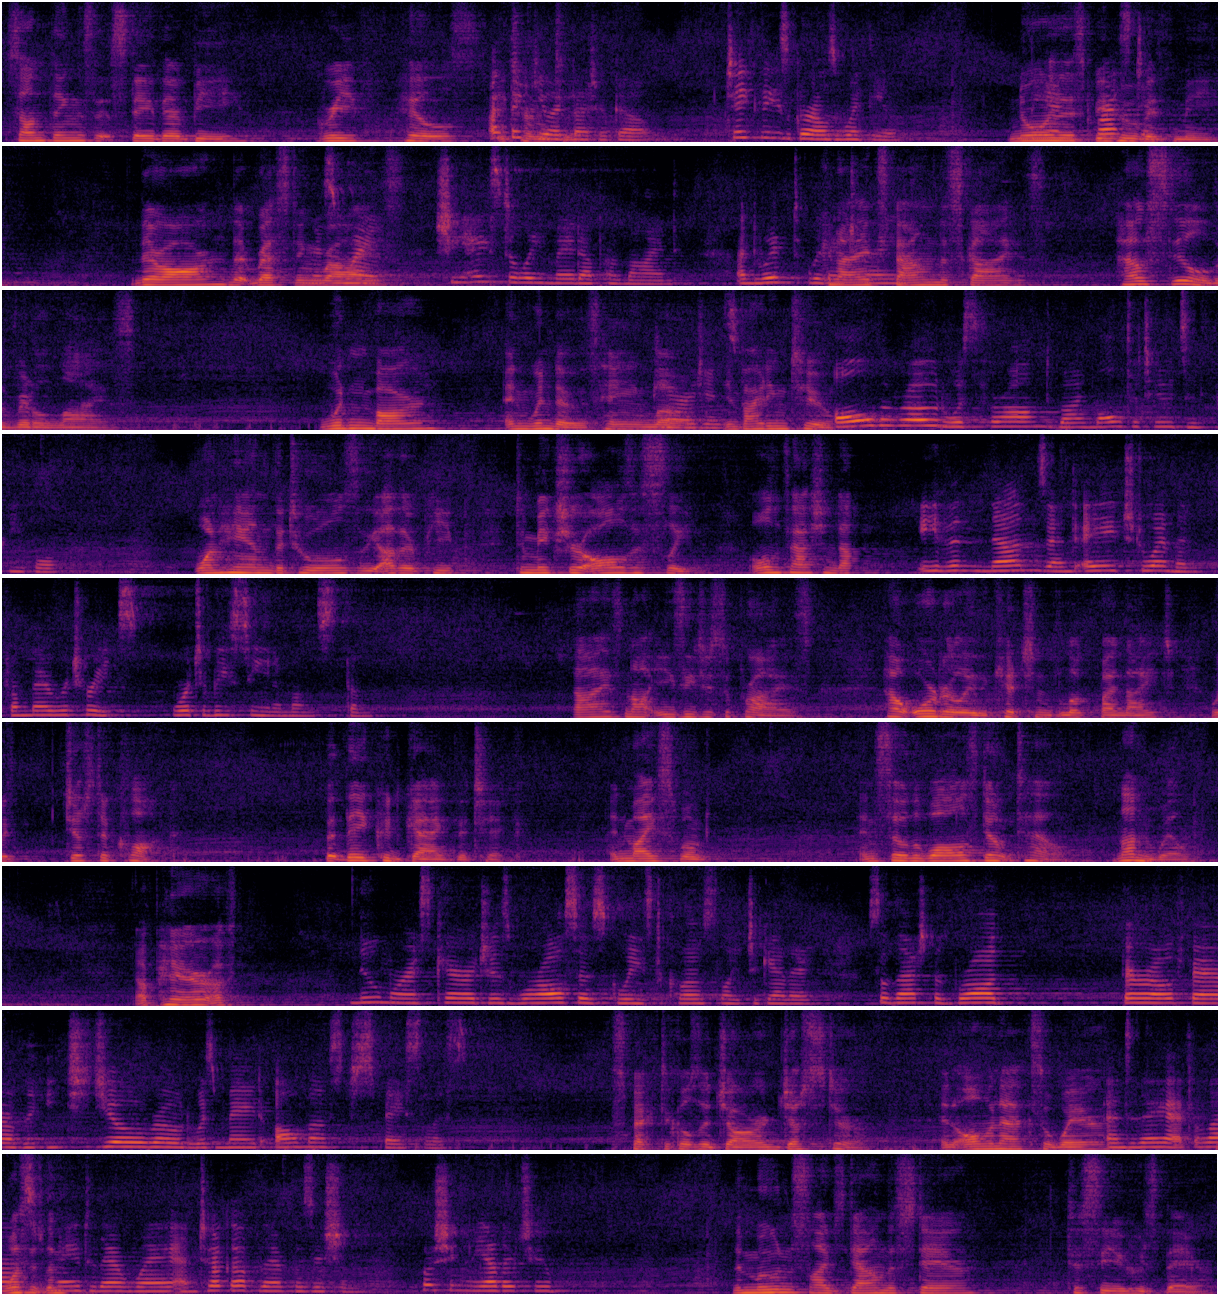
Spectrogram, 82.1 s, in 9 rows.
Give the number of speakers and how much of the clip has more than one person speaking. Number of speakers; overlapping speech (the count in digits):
2, about 8%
